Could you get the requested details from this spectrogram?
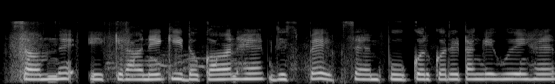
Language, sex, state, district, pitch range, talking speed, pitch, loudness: Hindi, female, Maharashtra, Nagpur, 230-245 Hz, 130 wpm, 235 Hz, -21 LUFS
